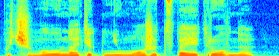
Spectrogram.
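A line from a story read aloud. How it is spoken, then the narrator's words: Whispered question. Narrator (Russian): шепотом спросила Олеся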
